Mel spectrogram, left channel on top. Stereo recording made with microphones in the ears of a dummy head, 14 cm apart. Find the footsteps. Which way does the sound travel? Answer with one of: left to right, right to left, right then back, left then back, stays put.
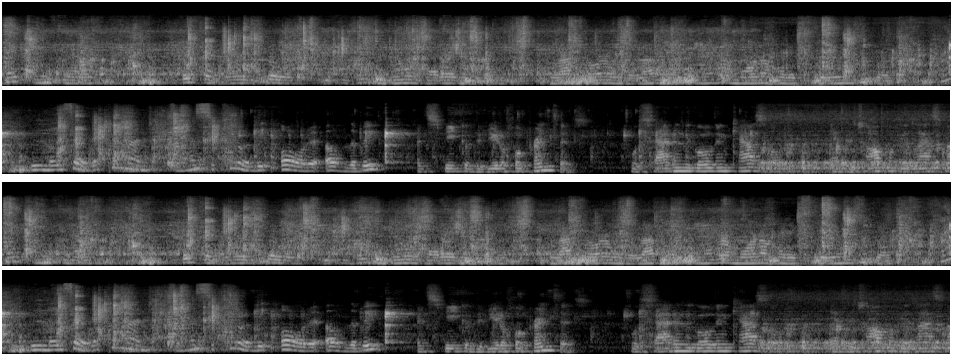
left then back.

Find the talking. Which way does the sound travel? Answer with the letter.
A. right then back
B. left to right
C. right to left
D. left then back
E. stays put
A.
